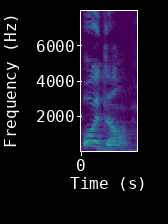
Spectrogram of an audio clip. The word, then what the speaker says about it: Odin: Et du coup le premier, alors moi je le prononce à la française, hein, je vous le dis tout de suite. Donc le premier sous-menu s'appelle Odin.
